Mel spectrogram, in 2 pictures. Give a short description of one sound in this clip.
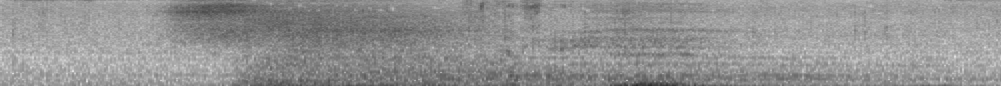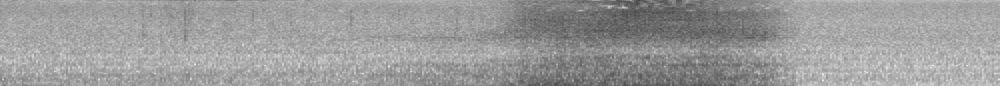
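A deep whooshing rush swells and cuts off.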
